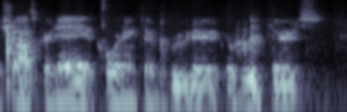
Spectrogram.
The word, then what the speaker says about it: Reuters: per day, according to Reuters. Reuters. I'm sorry, it sounds like Hooters. It literally sounds like It's rude. That's just how it's pronounced.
